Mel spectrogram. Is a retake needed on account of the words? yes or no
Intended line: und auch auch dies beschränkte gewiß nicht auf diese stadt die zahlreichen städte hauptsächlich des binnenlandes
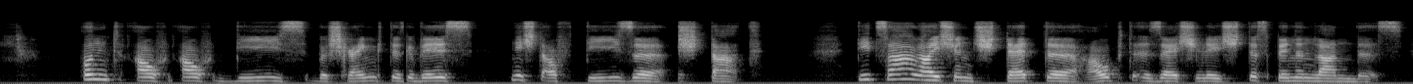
no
